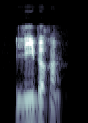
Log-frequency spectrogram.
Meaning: plural of libre
- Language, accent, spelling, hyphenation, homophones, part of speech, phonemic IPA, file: French, France, libres, libres, libre, adjective, /libʁ/, LL-Q150 (fra)-libres.wav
